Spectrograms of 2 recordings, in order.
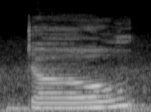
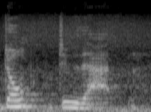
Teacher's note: the N goes to the roof of the mouth, up where the alveolar ridge is, which is that bumpy part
